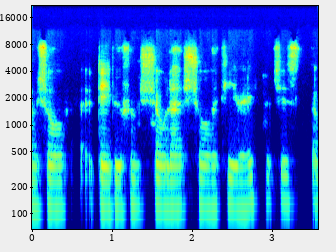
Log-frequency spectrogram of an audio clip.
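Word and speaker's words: Shola Shoretire: nice and then we saw a debut from scholar shawwater which is the right pronunciation um so what were your thoughts on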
